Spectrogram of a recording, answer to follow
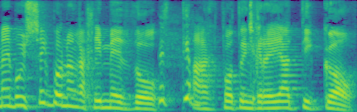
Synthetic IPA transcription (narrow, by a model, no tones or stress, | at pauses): manbʊɨsɪɡ̚boːdnunɡaɬimɛðʊlˠakʰb̥oːdənɡrejadɪɡɔlˠ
